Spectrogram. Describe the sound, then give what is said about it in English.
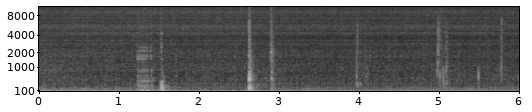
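A sports car pulling up, its engine giving a steady, loud low rumble throughout, with a few sharp clicks and knocks over the top. “Jim pulls up in the sports car in front of Jackie.”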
